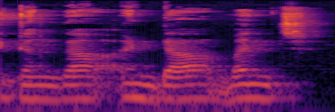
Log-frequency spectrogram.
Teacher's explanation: अनुस्वार नासिक के व्यंजन है, अर्थात इसका उच्चारण नाक से किया जाता है। ठीक है, इसका चिन्ह उनकी बिंदी होती है, स्वर या व्यंजन के ऊपर लगाया जाता है, जैसे गंगा, अंडा, मंच आदि, है ना।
